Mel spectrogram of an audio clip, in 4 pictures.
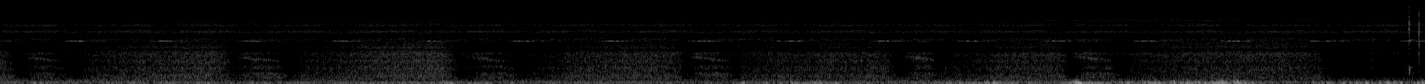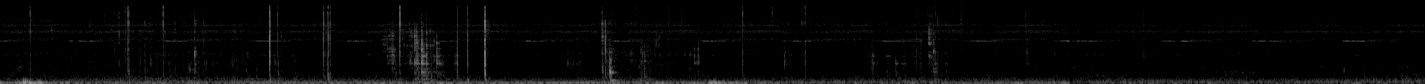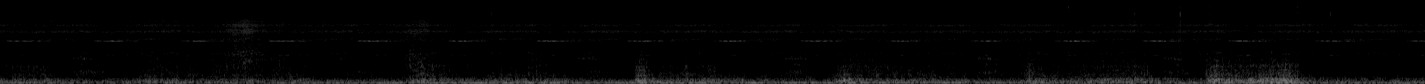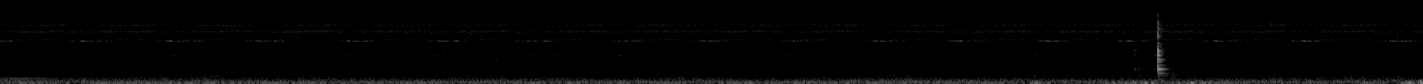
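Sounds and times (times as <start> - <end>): man blowing breaths: 0.0 - 13.5
dry tinder crackling: 0.0 - 45.0
insects pulsing call: 0.0 - 56.9.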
